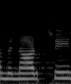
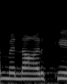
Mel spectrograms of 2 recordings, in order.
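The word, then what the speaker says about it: menarche: बोलते हैं मेनार के प्रोनाउंस सही से करना मेनारचे नहीं होता है मेनार के होता है मनार के दैट इज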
